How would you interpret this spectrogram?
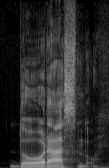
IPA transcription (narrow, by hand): do'ɾas.no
